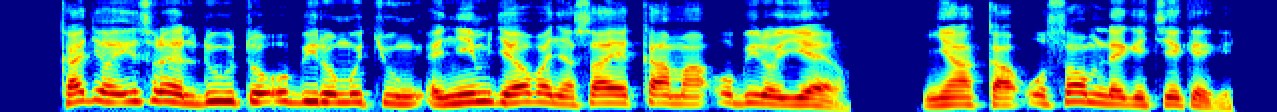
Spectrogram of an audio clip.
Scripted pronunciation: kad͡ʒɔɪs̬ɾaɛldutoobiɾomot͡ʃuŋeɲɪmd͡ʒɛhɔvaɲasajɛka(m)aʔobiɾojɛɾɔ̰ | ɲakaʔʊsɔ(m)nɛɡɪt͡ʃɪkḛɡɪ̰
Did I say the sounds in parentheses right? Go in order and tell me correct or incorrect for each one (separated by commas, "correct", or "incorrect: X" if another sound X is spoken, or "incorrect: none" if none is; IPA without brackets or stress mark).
correct, correct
